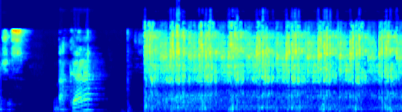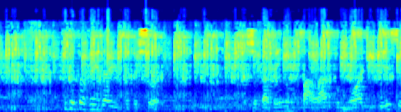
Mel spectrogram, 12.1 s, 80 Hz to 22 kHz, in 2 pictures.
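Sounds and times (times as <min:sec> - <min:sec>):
dog rasping breath: 0:02.2 - 0:12.0.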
